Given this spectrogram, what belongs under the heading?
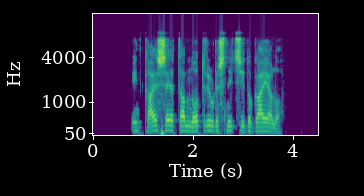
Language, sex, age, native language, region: Slovenian, male, 50-59, Slovenian, Primorsko-notranjska region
